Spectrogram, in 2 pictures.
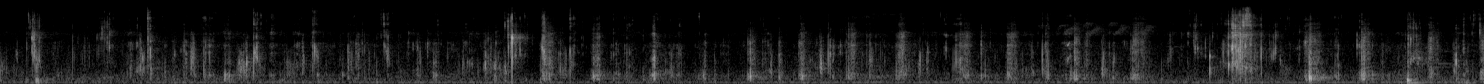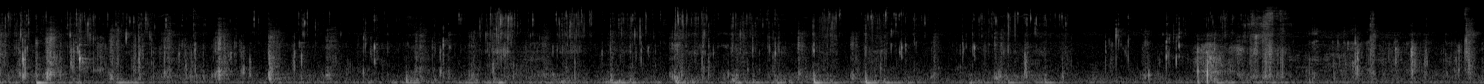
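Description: Close-miked chewing and mouth sounds of a man eating rice with chicken liver and gizzard curry by hand: a steady run of wet smacks and sharp clicks, the loudest about five and twelve seconds in.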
